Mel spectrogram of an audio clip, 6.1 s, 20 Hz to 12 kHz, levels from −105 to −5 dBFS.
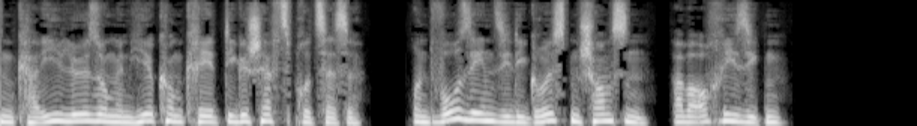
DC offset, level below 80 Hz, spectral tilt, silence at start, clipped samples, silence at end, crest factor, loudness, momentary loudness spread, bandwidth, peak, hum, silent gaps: under 0.1%; -60 dBFS; -5 dB/octave; 0 s; under 0.1%; 0.9 s; 14 dB; -19 LUFS; 6 LU; 12 kHz; -6 dBFS; none; 2.47-2.70 s, 4.39-4.45 s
